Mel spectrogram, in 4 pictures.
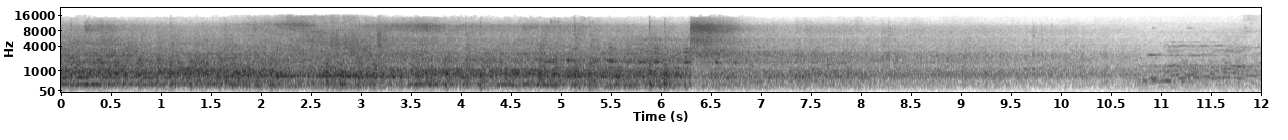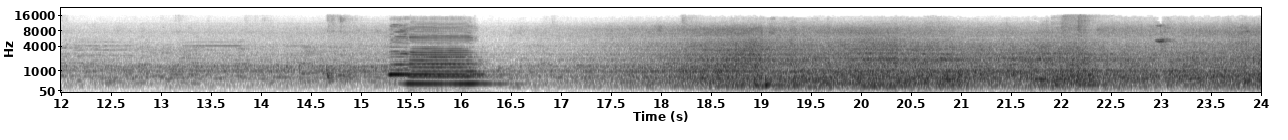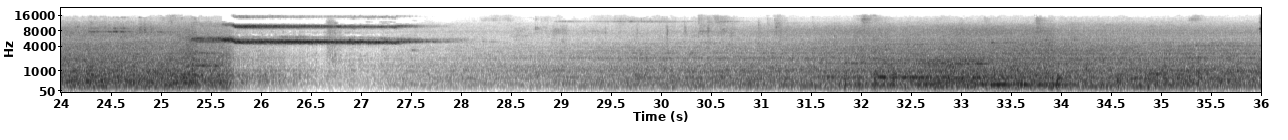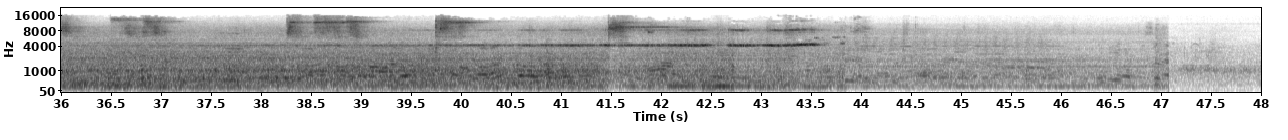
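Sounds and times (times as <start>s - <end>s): train rumbling and rattling past: 0.0s - 27.3s, 27.9s - 48.0s
train horn blast: 15.3s - 16.6s
high-pitched squeal: 36.0s - 46.4s.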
